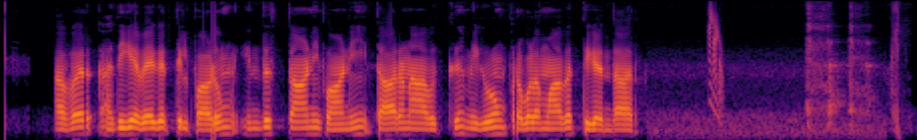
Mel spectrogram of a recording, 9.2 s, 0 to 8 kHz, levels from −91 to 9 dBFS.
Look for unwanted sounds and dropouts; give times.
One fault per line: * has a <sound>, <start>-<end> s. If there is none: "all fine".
* has a chirp, 7.1-7.2 s
* has a cough, 8.0-8.8 s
